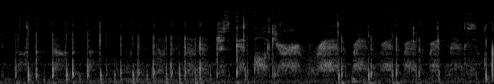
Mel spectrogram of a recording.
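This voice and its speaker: A woman whispering at a fairly slow pace. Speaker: ASMR creator. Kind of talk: ASMR role-play whispering, soft talk. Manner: soft close-mic ASMR voice, repeated words. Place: home room. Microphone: studio mic.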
